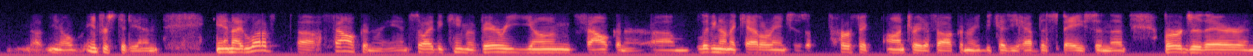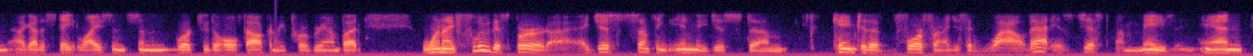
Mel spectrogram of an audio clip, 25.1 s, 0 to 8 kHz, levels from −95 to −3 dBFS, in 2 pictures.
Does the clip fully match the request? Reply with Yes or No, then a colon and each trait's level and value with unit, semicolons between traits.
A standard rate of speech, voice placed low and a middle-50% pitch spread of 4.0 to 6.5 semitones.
Yes: average, 190 wpm; low, 120 Hz; average, 4.7 semitones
